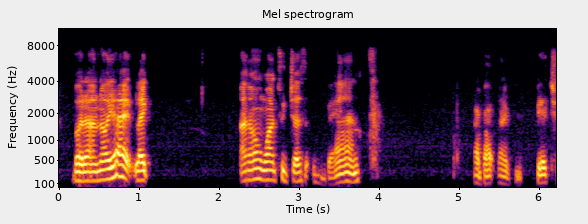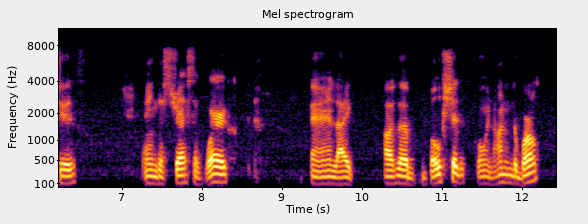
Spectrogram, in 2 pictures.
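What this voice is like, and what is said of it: Out of breath. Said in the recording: “this is why I'm also out of breath”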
